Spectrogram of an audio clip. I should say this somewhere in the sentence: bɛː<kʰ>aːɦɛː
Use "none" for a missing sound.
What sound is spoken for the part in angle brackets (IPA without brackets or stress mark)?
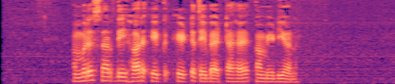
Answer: ʈʰ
